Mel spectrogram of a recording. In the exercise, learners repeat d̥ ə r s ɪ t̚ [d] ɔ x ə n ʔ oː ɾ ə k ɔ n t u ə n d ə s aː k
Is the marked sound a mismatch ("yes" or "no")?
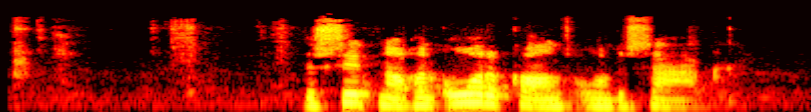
yes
